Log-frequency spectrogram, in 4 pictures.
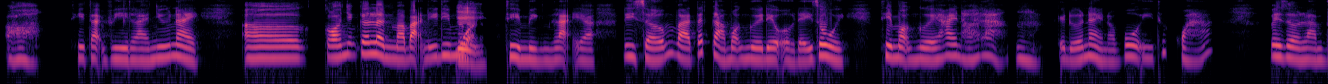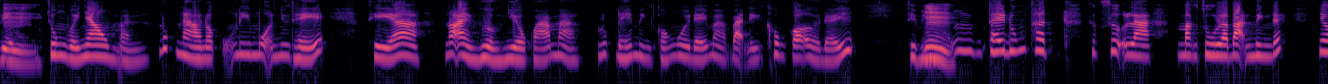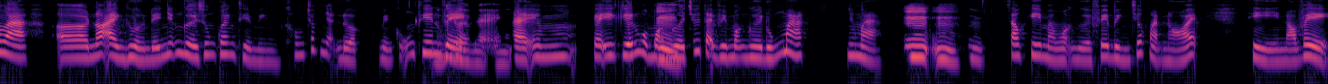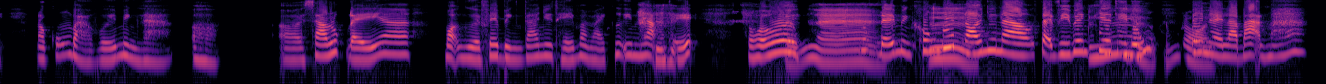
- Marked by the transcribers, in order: tapping; laugh
- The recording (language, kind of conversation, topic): Vietnamese, advice, Làm thế nào để bớt căng thẳng khi phải giữ hòa khí trong một nhóm đang tranh cãi?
